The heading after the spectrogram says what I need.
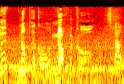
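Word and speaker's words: Knopper gall: Nopper gall. Spelled with a K.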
